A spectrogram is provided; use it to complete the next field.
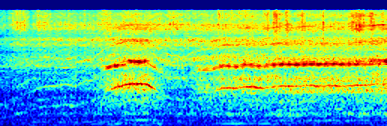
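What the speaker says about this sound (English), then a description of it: "The next day I whip out the orbital sander and spend some time just sanding off the rest of the paint" A steady mechanical whir of an orbital sander sanding paint off a jon boat, running continuously, with a brief higher-pitched rise in the middle before settling back to an even drone.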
